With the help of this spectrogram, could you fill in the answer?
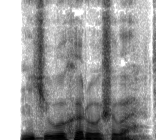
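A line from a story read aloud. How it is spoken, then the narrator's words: Heavy sigh. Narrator (Russian): тяжело вздохнул я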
